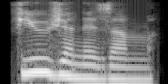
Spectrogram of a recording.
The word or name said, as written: fusionism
